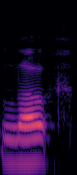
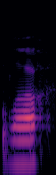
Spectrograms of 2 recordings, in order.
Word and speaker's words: Loach: It's Loach, who is British. It looks like it should say Loach, but but I think it's Loch. Loch.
